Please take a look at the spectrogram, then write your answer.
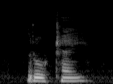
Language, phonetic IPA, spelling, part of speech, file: Polish, [ˈrut͡ʃaj], ruczaj, noun, LL-Q809 (pol)-ruczaj.wav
